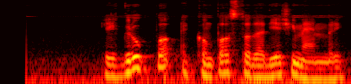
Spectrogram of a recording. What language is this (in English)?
Italian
